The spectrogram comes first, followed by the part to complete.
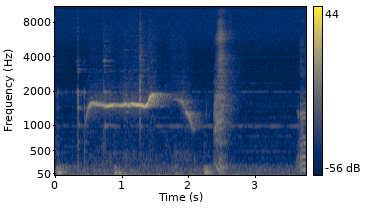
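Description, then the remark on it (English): A single sustained whistle holds a steady pitch for about a second and a half, then bends downward and fades, followed by a brief breathy burst, with low background rumble throughout. “that whistling sound again, and from your druidic, it says, come.”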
